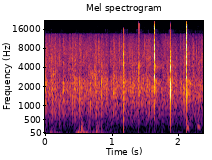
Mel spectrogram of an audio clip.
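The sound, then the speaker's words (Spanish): An audience applauds to welcome a guest onto a programme, in a dense, crackling wash that thins out, leaving a few loud, separate claps spaced near the end as the clapping dies down. “Un aplauso, bienvenida.”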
